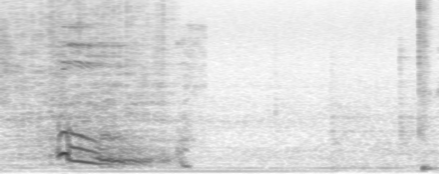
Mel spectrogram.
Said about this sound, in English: It's the outside wolves, not the inside wolves. Does it sound like they're going to break it, or...? They are definitely damaging the windows.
